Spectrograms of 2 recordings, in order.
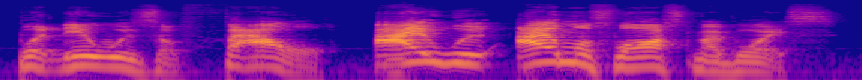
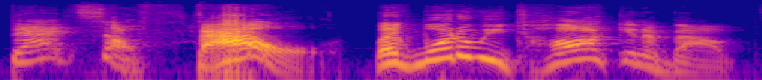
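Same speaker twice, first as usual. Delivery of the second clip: retold angry yell; 4 semitones higher, 9 dB louder than usual. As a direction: yell at the ref that it was a foul. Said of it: "I'm like".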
